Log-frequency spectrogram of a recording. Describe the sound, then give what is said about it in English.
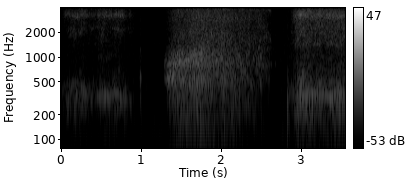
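A deep breath taken during a prayer session: a long, steady rush of air drawn in and let out, loud and breathy, with a quieter breath before it and another after. “Take a deep breath and let the Holy Spirit burn those spirits out. Deep breath.”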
